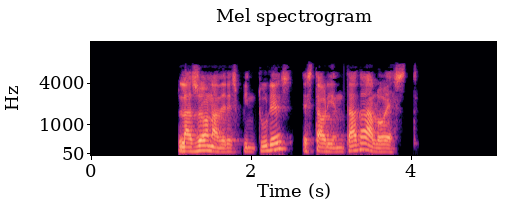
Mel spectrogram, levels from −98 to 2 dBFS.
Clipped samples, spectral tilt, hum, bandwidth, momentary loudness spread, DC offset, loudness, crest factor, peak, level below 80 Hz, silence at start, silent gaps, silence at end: under 0.1%; -5 dB/octave; none; 7.8 kHz; 8 LU; under 0.1%; -18 LUFS; 20 dB; -2 dBFS; -60 dBFS; 1.1 s; 2.53-2.63 s; 1.15 s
